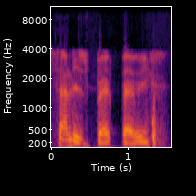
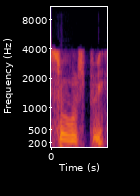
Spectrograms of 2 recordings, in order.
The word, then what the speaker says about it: Salisbury: evening George good evening where is salisbery it's in Wiltshire isn't that Salsbury no it's it's it's spelled Salisbury I tried to call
